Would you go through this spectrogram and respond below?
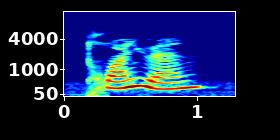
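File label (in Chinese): "团员", Mandarin Chinese; hsk; chinese flashcards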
